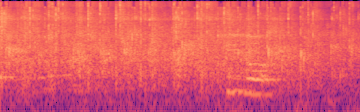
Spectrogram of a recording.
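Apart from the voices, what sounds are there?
audience applause at a book launch event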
